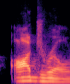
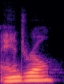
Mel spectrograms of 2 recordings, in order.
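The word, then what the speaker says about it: Anduril: That's the home of the uh Audril, right? Is that how you say it? Audril. Andril. That drone defense facility out there.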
